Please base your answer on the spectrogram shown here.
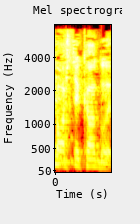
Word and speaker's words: Postecoglou: Angie, how do you pronounce it? Ange Postecoglou.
